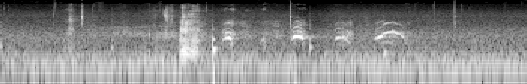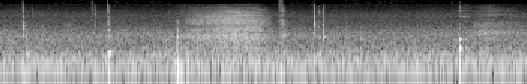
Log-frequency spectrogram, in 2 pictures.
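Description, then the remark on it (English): Heavy, wet breathing of a person who says they are cranked, with saliva heard at the back of the throat, scattered mouth clicks and snuffling sounds, a few short squeaky catches, and one longer hissing breath, all fairly quiet over a low background rumble. “This is my normal breathing.”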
